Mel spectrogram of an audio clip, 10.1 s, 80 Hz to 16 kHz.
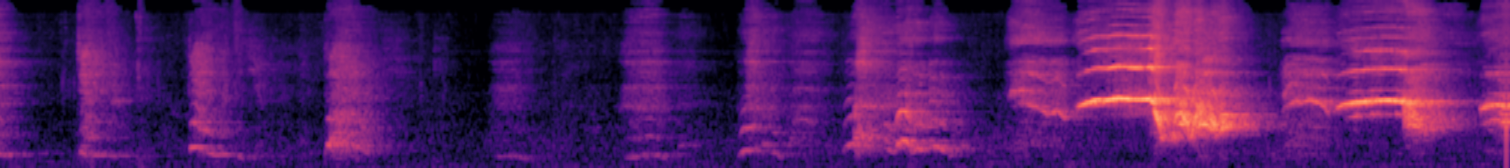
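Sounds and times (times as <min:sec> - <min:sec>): woman shrieking: 0:07.2 - 0:10.0.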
